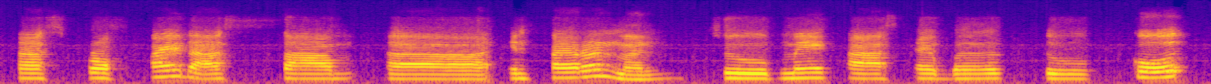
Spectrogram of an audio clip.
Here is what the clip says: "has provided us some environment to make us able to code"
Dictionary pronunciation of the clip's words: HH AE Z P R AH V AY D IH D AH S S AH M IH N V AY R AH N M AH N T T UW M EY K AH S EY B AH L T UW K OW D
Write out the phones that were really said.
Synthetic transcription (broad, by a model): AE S P R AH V AY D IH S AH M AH IH N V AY R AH N M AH N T T UW M EY K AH S EY B AH L T UW K OW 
